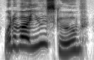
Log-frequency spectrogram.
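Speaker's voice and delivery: very high, cracking cartoon slacker voice; Shaggy. Shaggy asking his dog about food, very high put-on voice. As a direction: squeak it out way up high. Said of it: "And Shaggy's like".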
